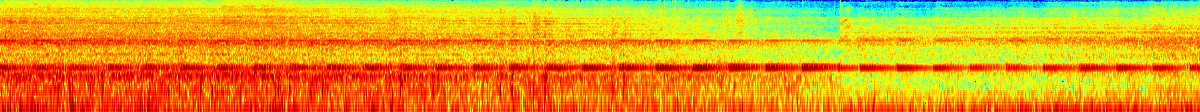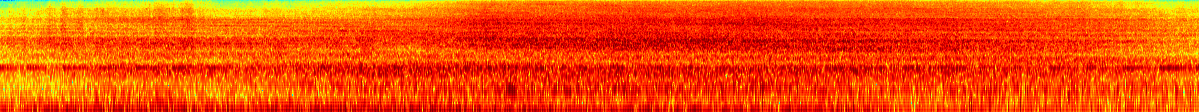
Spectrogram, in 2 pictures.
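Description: Train running past: a passing multiple-unit train's wheel and rail noise, then after a break a locomotive-hauled train approaching and going by. Its low rumble and rail hiss grow to a peak a little past the middle and fade towards the end. A steady high tone runs underneath throughout.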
